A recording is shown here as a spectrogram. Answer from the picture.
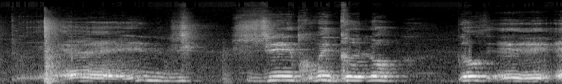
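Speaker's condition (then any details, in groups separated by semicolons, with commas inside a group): Cerebral palsy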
